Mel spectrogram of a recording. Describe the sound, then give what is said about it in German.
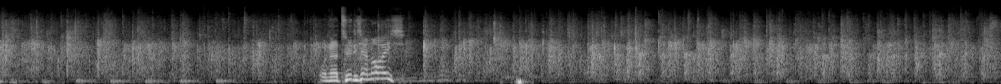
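Sustained audience applause at a live stage show fills the whole stretch, a dense steady patter of many hands clapping, with a man's voice briefly speaking over it partway through. “Auch für euch nochmal einen großen Applaus.”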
